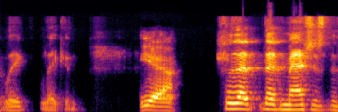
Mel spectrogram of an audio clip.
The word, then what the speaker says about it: Laken: He said Lincoln instead of LAKEN.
